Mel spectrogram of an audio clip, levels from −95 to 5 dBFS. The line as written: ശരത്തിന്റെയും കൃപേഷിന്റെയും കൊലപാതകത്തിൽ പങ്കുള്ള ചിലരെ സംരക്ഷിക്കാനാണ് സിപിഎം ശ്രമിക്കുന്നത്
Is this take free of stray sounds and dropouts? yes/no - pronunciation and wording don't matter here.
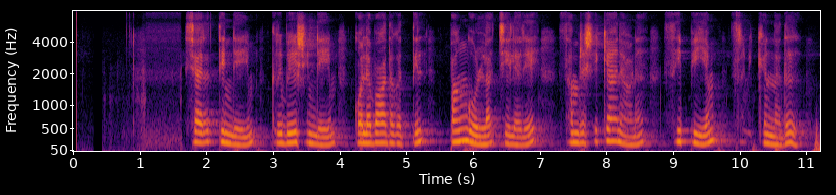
yes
